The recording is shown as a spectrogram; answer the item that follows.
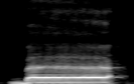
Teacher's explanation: এর মাখরাজ হলো আপনের দুই ঠোটের ভিজা অংশ থেকে আপনি উচ্চারণ করবেন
